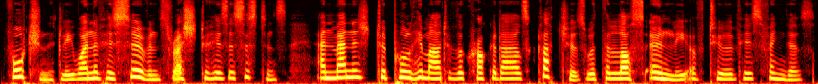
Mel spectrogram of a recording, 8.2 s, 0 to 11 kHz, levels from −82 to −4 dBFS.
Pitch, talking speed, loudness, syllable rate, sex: 220 Hz, 205 wpm, -19 LUFS, 5.9 syllables/s, female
